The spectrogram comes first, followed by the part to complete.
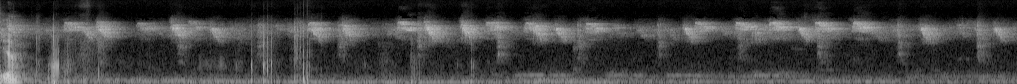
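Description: A male double-collared seedeater (coleiro) singing a long run of short, down-slurred high notes, about two a second, breaking its song into clipped phrases ('picando o canto').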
